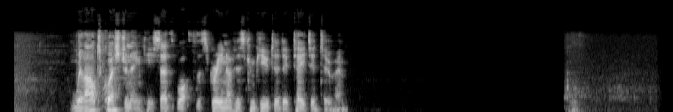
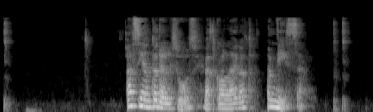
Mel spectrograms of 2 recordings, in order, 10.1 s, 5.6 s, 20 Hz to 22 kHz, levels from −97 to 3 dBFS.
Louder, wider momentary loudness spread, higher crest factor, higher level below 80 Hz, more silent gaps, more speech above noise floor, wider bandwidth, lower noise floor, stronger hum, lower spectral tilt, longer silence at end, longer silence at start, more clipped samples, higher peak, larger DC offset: first, -19 LUFS vs -23 LUFS; about the same, 12 LU vs 12 LU; first, 24 dB vs 18 dB; about the same, -60 dBFS vs -62 dBFS; first, 6.40-8.45 s vs none; first, 69 dB vs 51 dB; second, 7.4 kHz vs 11.5 kHz; first, -89 dBFS vs -73 dBFS; neither; second, -3 dB/octave vs -6.5 dB/octave; first, 1.45 s vs 0.45 s; first, 1.05 s vs 0.05 s; neither; first, 0 dBFS vs -6 dBFS; neither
